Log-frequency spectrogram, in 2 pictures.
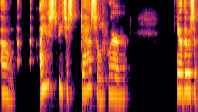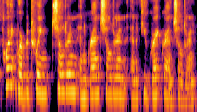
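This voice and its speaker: A woman with an American accent speaks in a somewhat breathy voice, her pitch varying in an ordinary way. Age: 70s. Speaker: businesswoman and author. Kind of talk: interview.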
